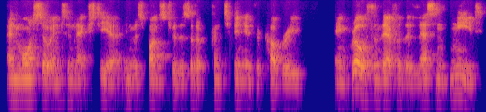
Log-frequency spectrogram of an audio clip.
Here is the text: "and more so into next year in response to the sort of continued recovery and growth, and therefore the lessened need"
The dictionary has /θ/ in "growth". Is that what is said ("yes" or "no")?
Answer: yes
